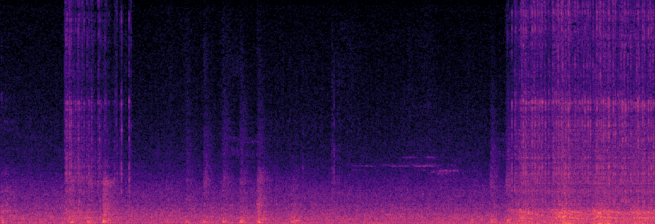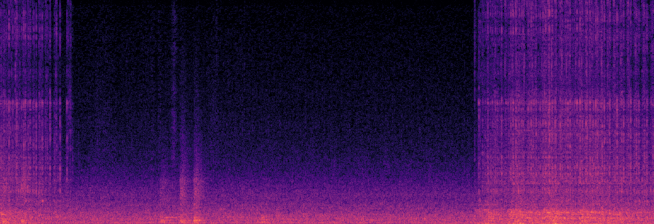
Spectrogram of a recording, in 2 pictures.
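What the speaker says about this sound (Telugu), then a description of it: "ఇలా పర్ఫెక్ట్గా కుట్టుకుంటూ వచ్చేసేసి" A sewing machine stitching a fall onto a saree runs in loud bursts, with quieter pauses between stretches of steady whirring.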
